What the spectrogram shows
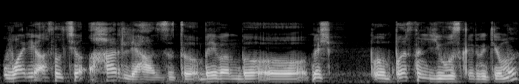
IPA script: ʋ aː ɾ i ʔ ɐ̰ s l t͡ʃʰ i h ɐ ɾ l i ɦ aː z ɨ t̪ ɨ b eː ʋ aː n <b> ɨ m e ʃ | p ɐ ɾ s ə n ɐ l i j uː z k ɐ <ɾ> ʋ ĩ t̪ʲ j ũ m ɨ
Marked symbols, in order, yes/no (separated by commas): yes, yes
